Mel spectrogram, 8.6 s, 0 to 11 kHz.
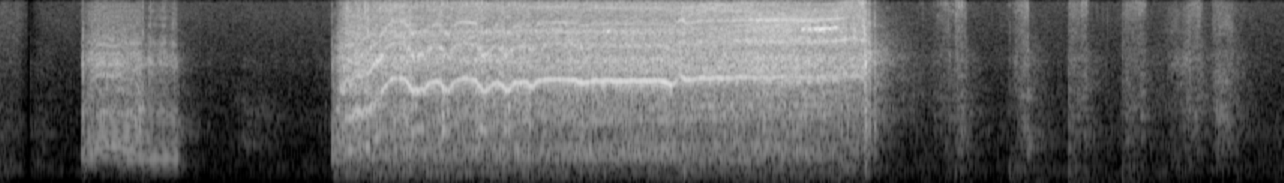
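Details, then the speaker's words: Cordless drill on speed setting 2 (faster) drilling holes in timber: short burst then high steady whine rising slightly as it bites; normal high-speed drilling. "on setting to the drill spins faster but it's great for doing jobs like drilling holes in timber"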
